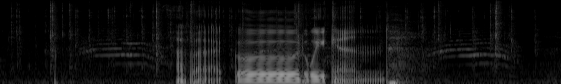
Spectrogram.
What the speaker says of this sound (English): And my cat's crying for me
